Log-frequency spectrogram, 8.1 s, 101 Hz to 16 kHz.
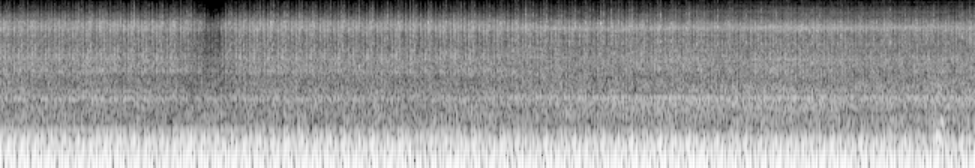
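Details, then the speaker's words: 1600 VW air-cooled engine after about 10 years sitting in salt spray, first start with improved earth, oil pressure present, rust blowing out the exhaust: steady, even low chugging idle with no knocks or misses; normal idle. "How about that? Gotta love them. Showering me with rust and shit out the exhaust."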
